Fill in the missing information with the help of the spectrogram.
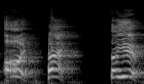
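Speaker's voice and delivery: high-pitched mock bark; drill instructor. Drill instructor spotting a recruit's stare, mock yell. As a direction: imitate a drill instructor hollering. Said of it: "drill instructor, of course, sees this and says".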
